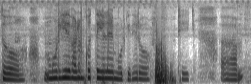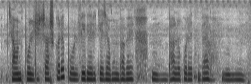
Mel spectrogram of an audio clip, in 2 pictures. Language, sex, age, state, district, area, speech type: Bengali, female, 18-30, West Bengal, Dakshin Dinajpur, urban, spontaneous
